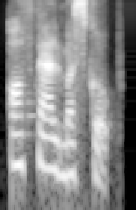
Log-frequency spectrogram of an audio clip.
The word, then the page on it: ophthalmoscope: Indian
